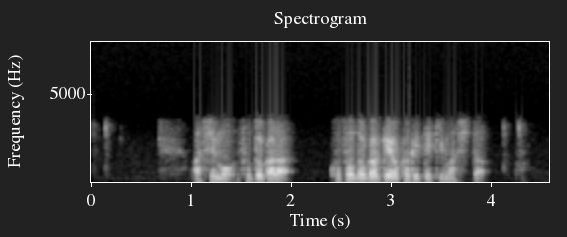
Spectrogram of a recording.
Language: Japanese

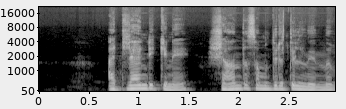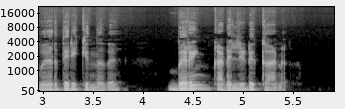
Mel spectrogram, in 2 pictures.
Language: Malayalam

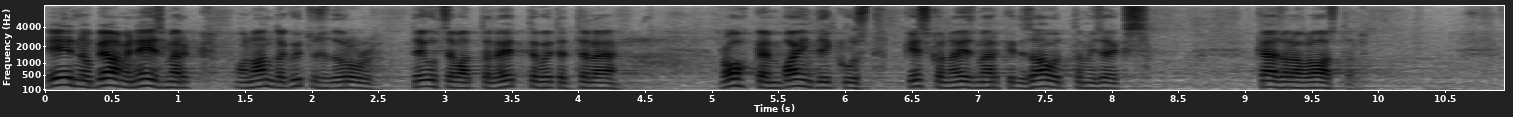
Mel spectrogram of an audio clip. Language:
Estonian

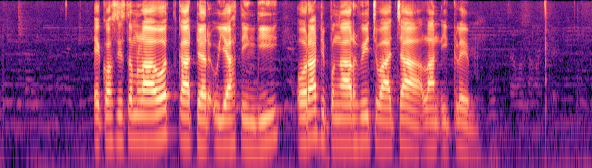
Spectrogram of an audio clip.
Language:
Javanese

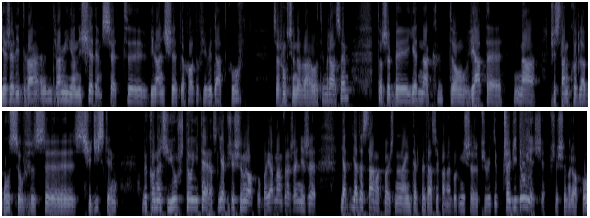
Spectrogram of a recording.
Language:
Polish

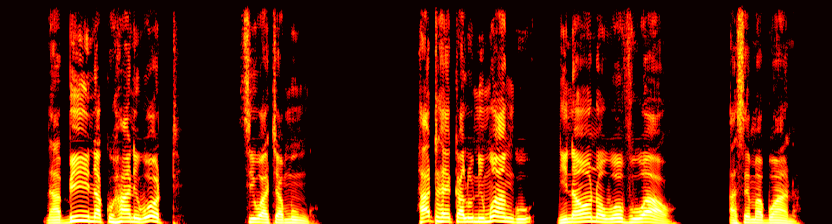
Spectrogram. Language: Swahili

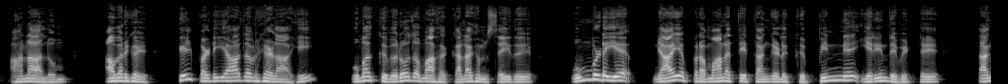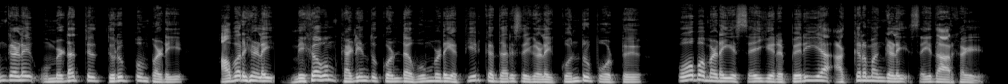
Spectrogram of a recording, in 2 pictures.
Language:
Tamil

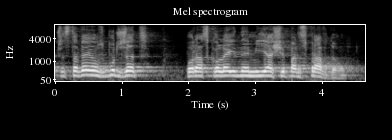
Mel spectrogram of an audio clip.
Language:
Polish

